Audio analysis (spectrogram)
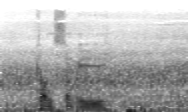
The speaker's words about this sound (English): Constant flow of cars going past me.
